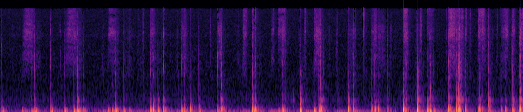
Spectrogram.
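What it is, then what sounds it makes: Laminated hardcover notebook. Long nails tap quickly and irregularly on the glossy laminated cover of a hardcover spiral notebook, a solid board. Each tap is a short, dull, low thud with a faint bright click and almost no ring.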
